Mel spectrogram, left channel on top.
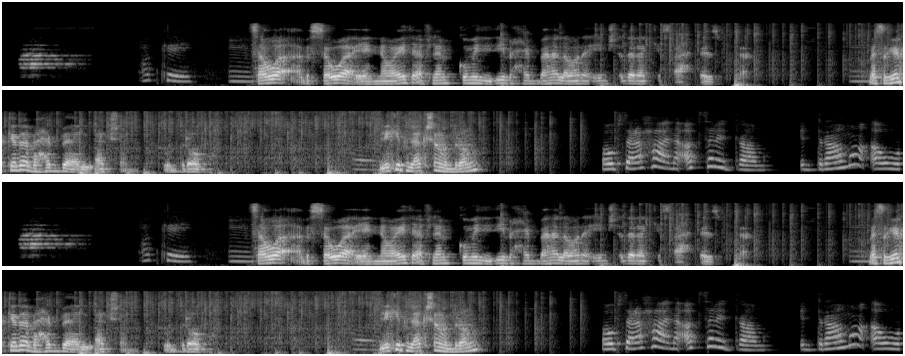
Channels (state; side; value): identical; both; correlation 1.00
